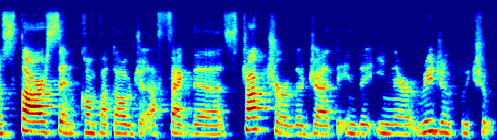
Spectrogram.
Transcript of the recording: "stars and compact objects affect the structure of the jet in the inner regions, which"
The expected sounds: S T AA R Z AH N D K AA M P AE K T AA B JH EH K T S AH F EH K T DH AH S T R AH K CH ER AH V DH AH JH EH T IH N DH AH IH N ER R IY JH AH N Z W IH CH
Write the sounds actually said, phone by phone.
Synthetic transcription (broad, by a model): S T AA R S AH N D K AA M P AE T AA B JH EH T AH F EH K T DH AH S T R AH K CH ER AH V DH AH JH EH T IH N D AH IH N ER R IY JH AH N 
